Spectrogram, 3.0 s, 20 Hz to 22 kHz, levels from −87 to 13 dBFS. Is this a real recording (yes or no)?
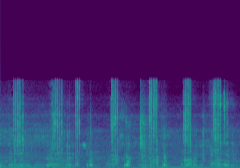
no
